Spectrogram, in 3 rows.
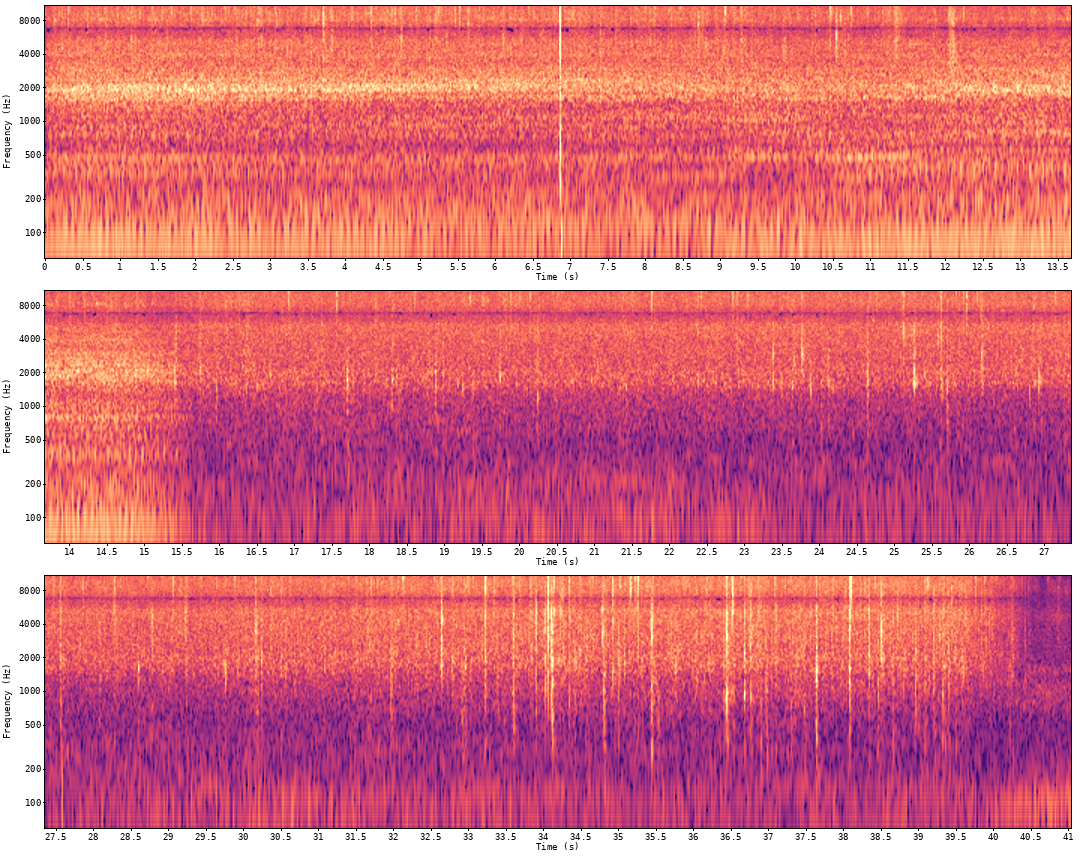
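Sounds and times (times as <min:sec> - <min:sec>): steady low hum: 0:00.0 - 0:17.6
rain falling: 0:00.0 - 0:41.0.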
